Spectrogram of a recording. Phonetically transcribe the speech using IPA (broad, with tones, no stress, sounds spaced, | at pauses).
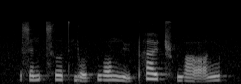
s ə˧˥ n t͡sʰ ɤ˧˥ t̪ʰ j o̰˨˩ ʊ̯ k w ɔ˧˥ n̪ y̰˨˩ pʰ a˥ ɪ̯ ʈ͡ʂʰ w ɑ̰˨˩˦ ŋ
